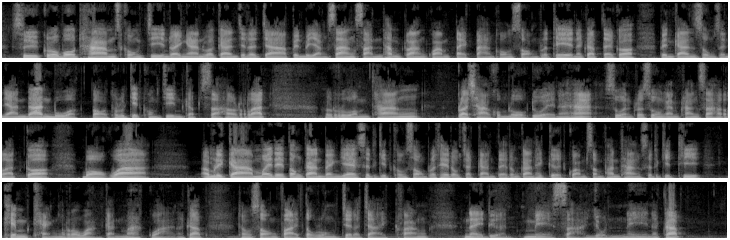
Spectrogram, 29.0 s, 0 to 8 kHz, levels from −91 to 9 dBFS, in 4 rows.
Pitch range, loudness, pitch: 95-120 Hz, -28 LUFS, 105 Hz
